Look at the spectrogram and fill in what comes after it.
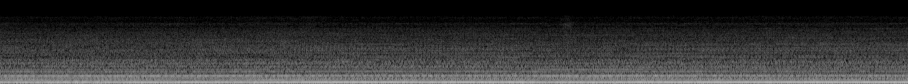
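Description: Car engine and road noise droning steadily at a constant cruising speed, heard from inside the cabin, with a strong low hum.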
